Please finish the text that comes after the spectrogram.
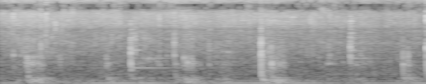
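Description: Chopped onion, garlic and chilies sizzle loudly in oil while a spatula scrapes and knocks against the pan in irregular strokes, close to the mic with no voices.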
